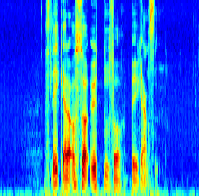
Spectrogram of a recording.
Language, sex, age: Norwegian, male, 19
